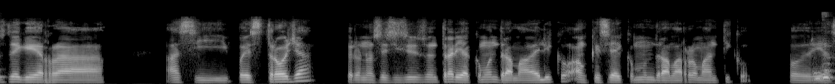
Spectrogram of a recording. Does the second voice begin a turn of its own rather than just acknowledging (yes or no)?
yes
